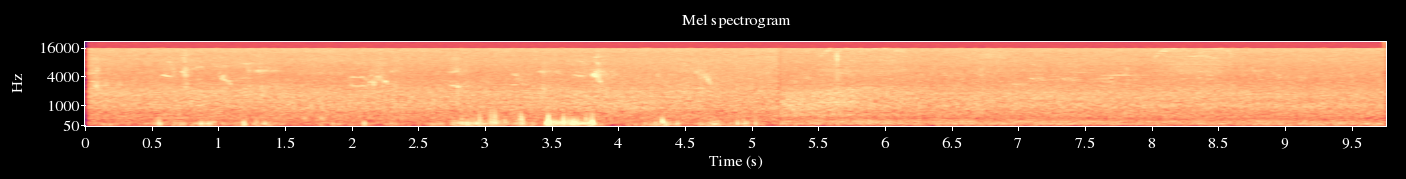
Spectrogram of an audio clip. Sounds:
magpie calling

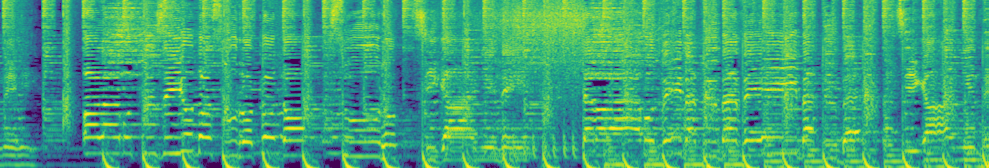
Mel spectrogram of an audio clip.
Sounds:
Electronic music, Music, Techno

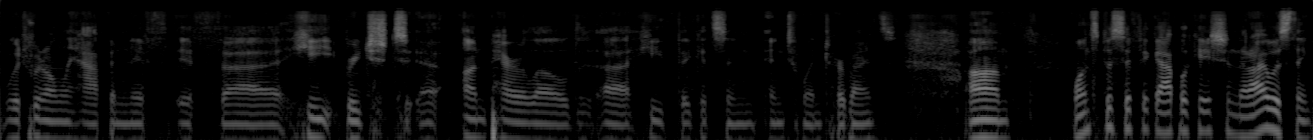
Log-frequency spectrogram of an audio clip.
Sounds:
Speech

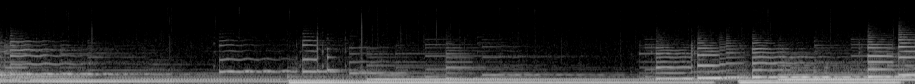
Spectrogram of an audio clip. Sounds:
Plucked string instrument, Music

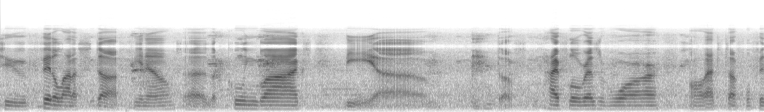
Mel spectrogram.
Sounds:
Speech

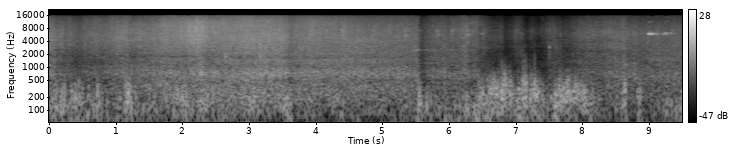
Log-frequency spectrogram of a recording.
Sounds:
Ocean, Wind noise (microphone), ocean burbling, Wind, Waves

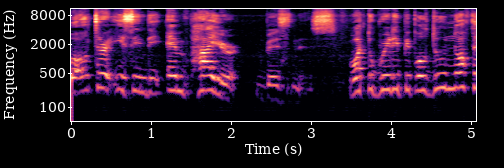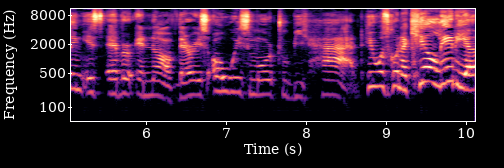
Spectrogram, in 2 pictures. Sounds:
Speech

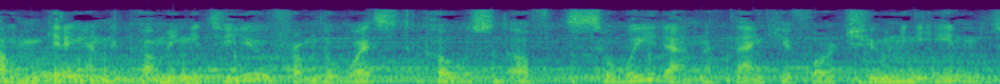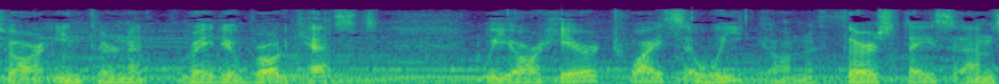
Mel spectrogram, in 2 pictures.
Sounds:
Music, Speech

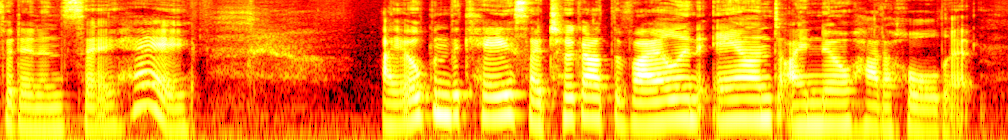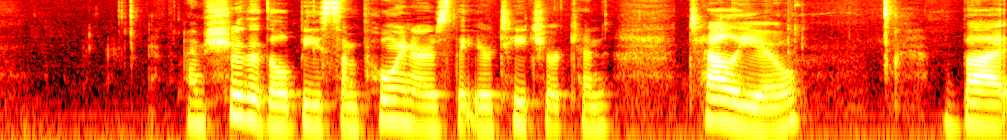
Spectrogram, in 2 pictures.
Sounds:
Speech

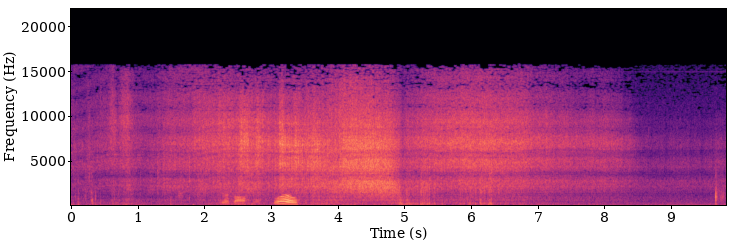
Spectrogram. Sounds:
Speech

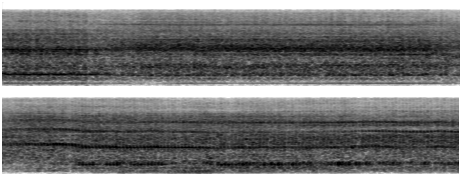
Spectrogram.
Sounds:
Tools, Power tool

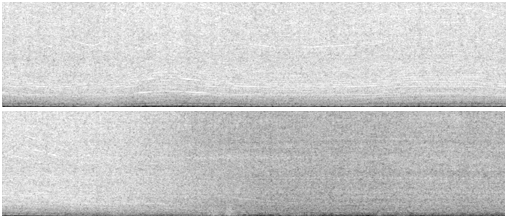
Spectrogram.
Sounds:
Vehicle, Engine

